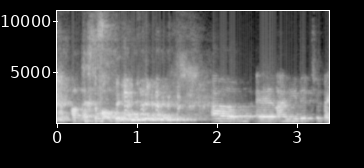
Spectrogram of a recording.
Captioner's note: laughter drowns out speaker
